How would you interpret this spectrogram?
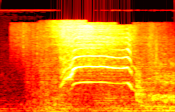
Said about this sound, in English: She finds herself in a sandy area and a tiger stalks out of a cave behind her.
